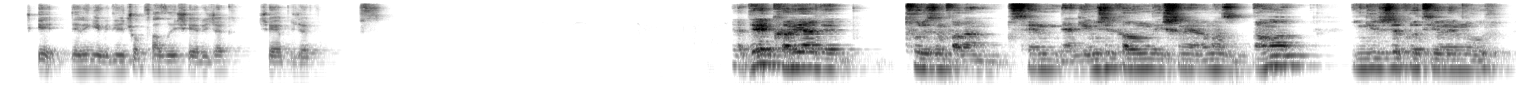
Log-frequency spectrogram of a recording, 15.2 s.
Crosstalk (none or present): none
